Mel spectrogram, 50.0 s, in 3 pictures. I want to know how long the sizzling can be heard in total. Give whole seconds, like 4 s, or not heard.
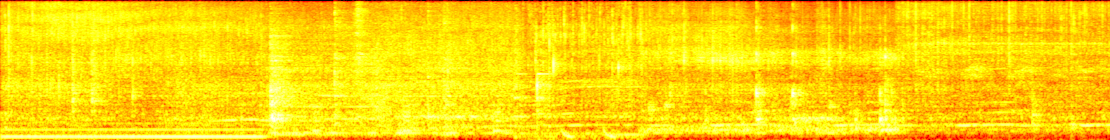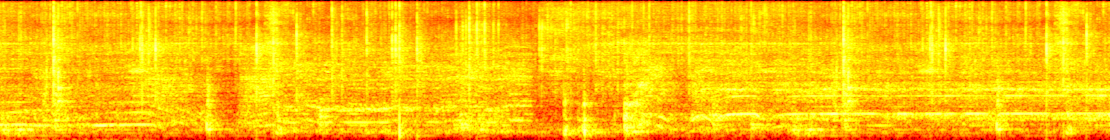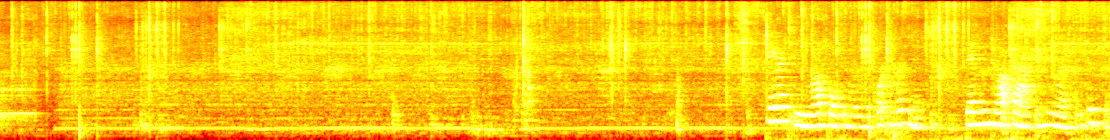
50 s.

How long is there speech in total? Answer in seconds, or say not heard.
5 s.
